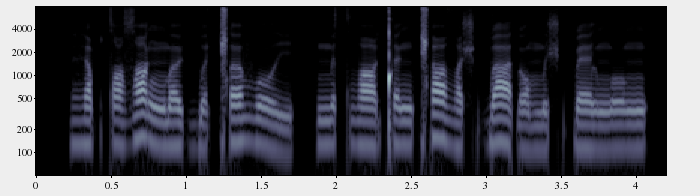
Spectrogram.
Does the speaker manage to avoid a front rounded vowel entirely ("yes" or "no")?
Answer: no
